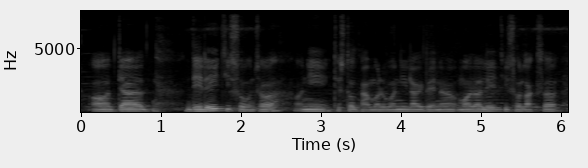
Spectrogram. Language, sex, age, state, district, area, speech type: Nepali, male, 18-30, West Bengal, Kalimpong, rural, spontaneous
